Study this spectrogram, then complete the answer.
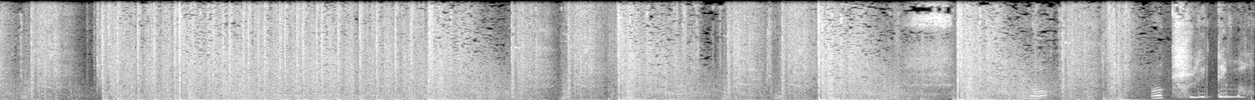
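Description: Game building pieces snap into place in quick, loud bursts of clattering.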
